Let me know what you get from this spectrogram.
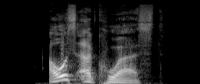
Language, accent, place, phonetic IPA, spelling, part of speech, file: German, Germany, Berlin, [ˈaʊ̯sʔɛɐ̯ˌkoːɐ̯st], auserkorst, verb, De-auserkorst.ogg
- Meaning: second-person singular preterite of auserkiesen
